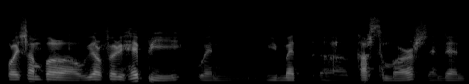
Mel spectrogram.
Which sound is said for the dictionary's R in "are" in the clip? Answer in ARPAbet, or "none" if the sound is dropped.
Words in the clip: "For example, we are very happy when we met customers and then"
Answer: R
